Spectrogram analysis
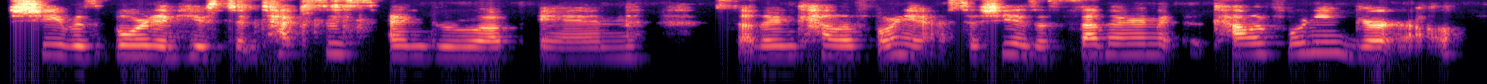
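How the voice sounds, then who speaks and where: A woman's voice: medium pitch, fairly even intonation, normal speed, pushed and bright, rough recording. A woman voicing a deaf presenter's signed workshop talk in short, broken phrases, often correcting herself mid-sentence. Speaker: sign language voice interpreter.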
